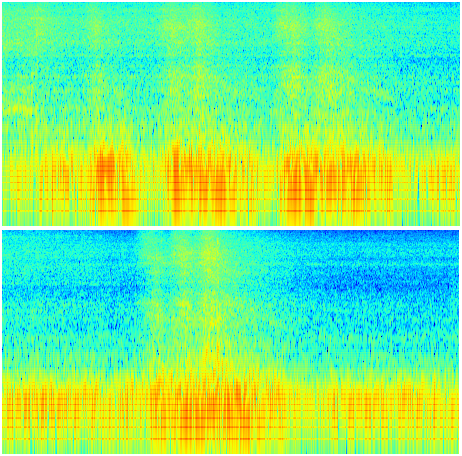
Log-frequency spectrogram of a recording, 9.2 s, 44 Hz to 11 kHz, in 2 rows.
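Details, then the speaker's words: 1966 Plymouth Fury V8 after correcting miswired ignition wiring: deep steady rumble with quick throttle blips rising and settling cleanly, no bucking, surging or backfires; running smoothly. "hear how smooth she runs now that's right no more jumping around bucking surging and no more backfires you can hit throttle and just boom she's good now"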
